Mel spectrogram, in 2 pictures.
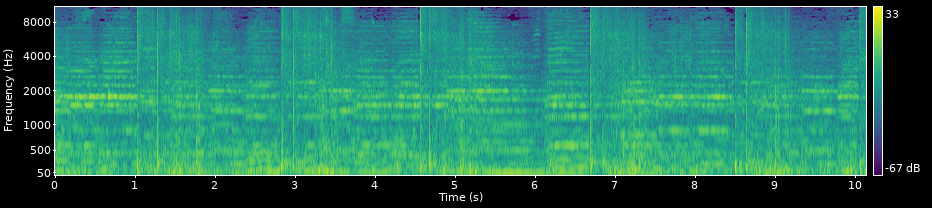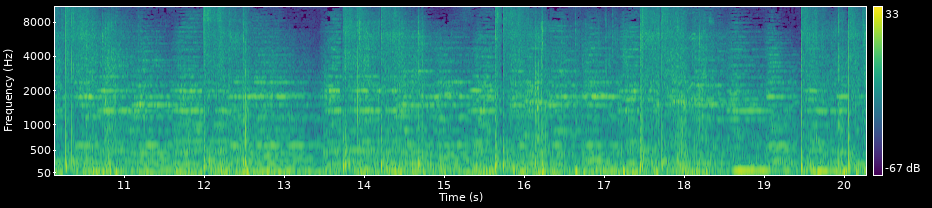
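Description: Aerial fireworks going off in a steady string of sharp bangs, about one every second, over continuous music set to the show.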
